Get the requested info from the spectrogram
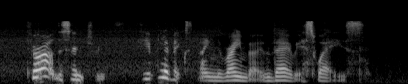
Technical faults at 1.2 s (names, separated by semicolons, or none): speech suppressed in double talk; other side's voice leaking through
